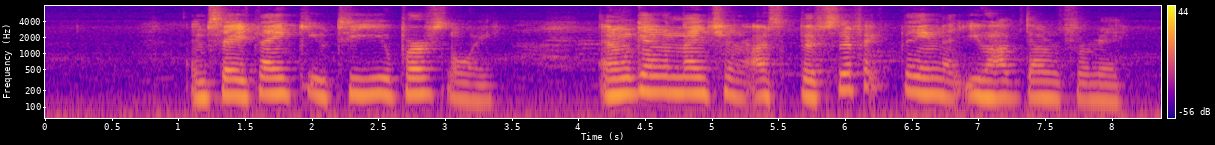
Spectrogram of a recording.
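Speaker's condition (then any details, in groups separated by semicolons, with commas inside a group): Cerebral palsy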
